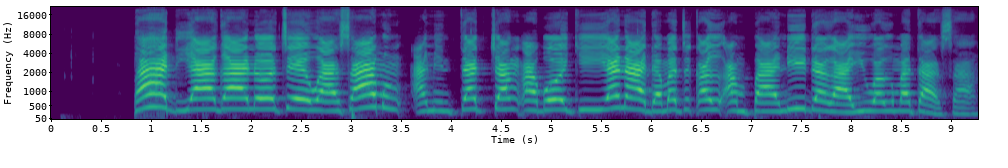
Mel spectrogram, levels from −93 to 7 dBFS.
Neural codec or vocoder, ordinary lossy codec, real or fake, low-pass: none; none; real; none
